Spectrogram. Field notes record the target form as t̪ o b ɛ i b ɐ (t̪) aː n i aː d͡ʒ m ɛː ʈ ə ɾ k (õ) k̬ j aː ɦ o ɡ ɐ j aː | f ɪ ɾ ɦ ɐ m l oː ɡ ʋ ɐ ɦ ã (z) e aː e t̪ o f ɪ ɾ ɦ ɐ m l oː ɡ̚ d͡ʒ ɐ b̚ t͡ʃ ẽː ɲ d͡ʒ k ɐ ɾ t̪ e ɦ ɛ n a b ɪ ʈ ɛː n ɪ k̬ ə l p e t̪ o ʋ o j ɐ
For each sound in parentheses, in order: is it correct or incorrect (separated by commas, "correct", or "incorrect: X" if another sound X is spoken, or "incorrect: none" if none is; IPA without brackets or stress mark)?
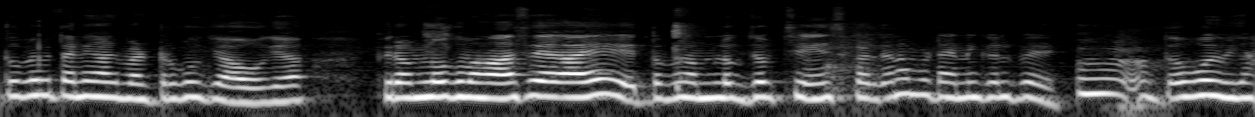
correct, incorrect: o, incorrect: s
